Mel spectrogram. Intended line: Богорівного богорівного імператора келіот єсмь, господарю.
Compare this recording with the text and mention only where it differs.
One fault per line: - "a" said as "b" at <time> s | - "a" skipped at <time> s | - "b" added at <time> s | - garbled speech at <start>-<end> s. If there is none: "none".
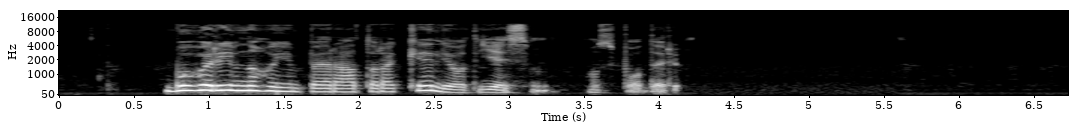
- "богорівного" skipped at 1.5 s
